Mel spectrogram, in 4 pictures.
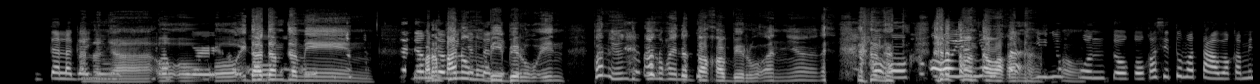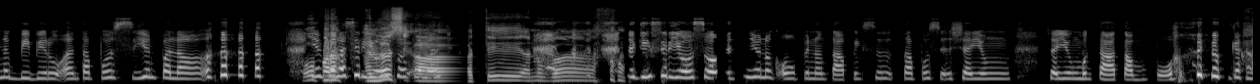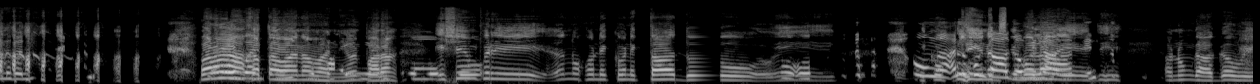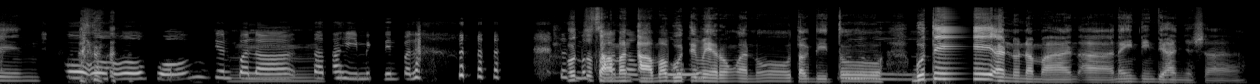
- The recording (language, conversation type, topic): Filipino, unstructured, Ano ang kinatatakutan mo kapag sinusubukan mong maging ibang tao?
- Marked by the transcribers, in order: distorted speech; chuckle; laugh; chuckle; laughing while speaking: "Anong tawang tawa ka na, oo"; laugh; chuckle; laugh; chuckle; chuckle; laughing while speaking: "ikaw pala yung nagsimula eh"; chuckle; chuckle; drawn out: "Hmm"; laugh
